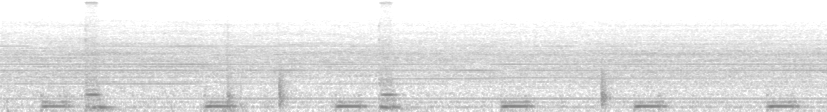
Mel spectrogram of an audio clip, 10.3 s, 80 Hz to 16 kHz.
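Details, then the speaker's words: Elegoo Centauri Carbon 3D printer, new, during initial setup with the door open: an even cycle of short motor buzzes and a soft tap about every 1.7 seconds over faint fan hum; normal roughly 7x7 auto bed-leveling probing. "Now it's doing the uh I don't know like six or 7 by seven bed leveling."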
